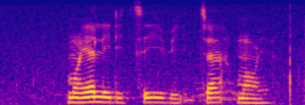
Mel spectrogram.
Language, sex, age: Northern Sotho, male, 22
